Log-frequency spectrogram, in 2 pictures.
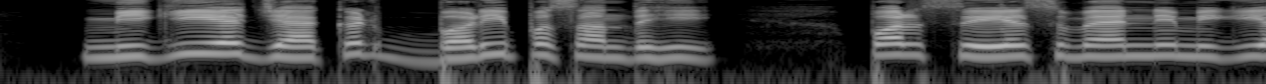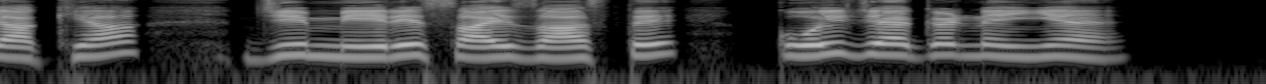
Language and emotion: Dogri, sad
